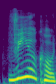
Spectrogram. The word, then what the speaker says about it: vehicle: Vehicle 这个词请大家注意一下，它的拼写是 V-E-H-I-C-L-E， Vehicle H 是不发音的，就是机动车的意思。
